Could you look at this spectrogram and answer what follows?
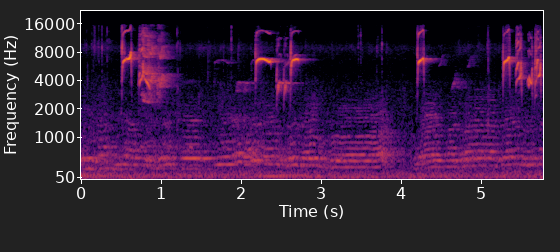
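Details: Cinereous tit (gelatik batu) song, played to prompt other birds that are slow to sing to respond: sharp high whistled notes in pairs and short bursts at irregular intervals over a steady low droning background with faint chatter.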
